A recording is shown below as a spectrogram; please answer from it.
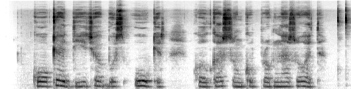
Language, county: Lithuanian, Panevėžys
